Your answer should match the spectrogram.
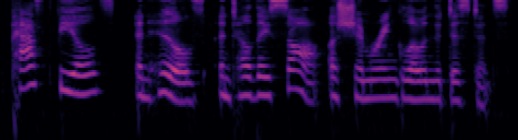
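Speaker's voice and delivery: usual speaking voice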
